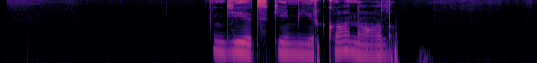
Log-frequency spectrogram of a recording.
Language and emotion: Russian, neutral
